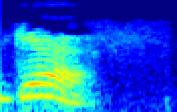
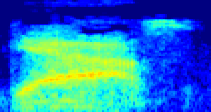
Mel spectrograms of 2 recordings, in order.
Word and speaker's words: guess: Take a guess. Take a guess. 也可以说成 guess 就好了。 – Guess 就可以了。但可不要念成 gas。 – 啊。 – 那个 gas 跟 guess 不一样啊。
